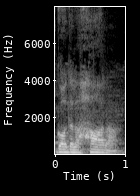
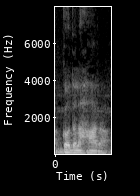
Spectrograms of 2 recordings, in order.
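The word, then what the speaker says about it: Guadalajara: I'm pronouncing it as godal laara that is J we should pronounce it as H like ha godal laara for Indians Mexico is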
